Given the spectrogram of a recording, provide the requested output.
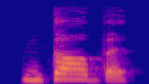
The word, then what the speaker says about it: ضابط: دائم ضابط. The first example is pronounced as expected. In the second example, however, the long A is once again pronounced deeply.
